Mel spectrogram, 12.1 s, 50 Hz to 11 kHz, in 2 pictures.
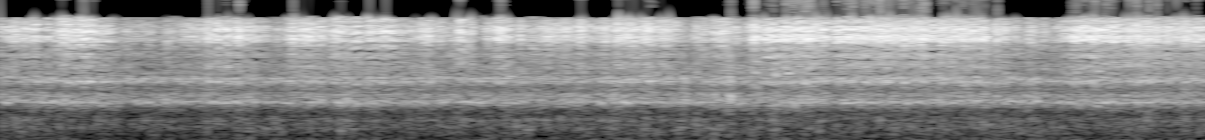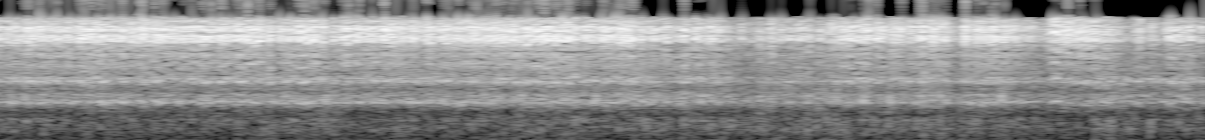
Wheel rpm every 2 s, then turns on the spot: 230, 230, 220, 230, 240, 230.
none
